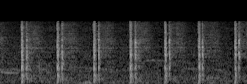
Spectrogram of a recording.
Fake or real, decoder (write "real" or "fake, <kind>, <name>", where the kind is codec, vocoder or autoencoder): real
